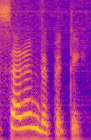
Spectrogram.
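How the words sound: A slight break separates seren and dipity. The speaker calls it right. "सेरेन अलग, DPT अलग. सो so, थोड़ा सा break"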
